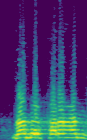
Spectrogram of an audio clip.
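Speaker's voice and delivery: put-on very high, projected child's call; calling out love. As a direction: holler it to the mountain. Child calls love to mountain.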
